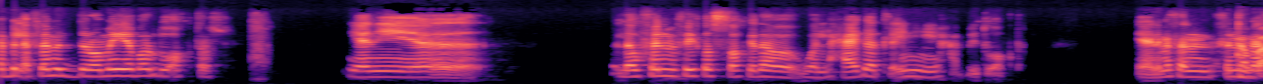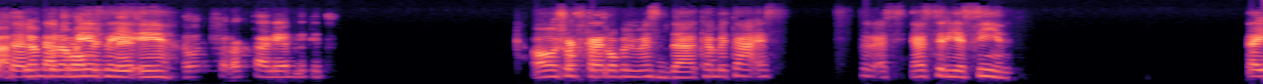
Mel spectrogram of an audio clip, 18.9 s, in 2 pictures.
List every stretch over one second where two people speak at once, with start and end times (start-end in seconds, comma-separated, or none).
9.3-10.9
